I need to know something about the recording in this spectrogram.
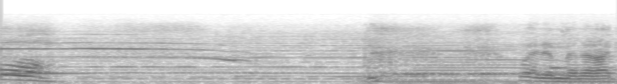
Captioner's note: cat Meows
